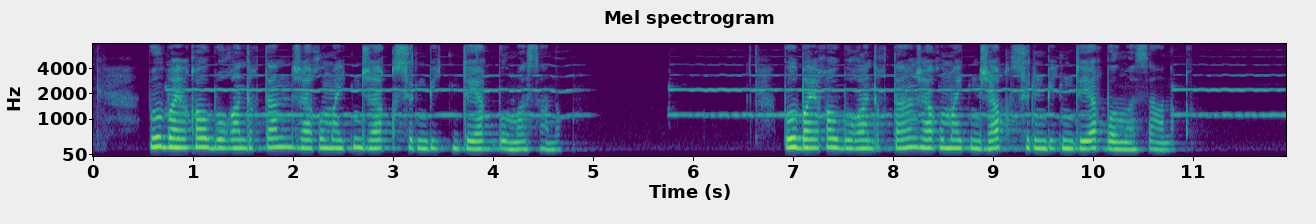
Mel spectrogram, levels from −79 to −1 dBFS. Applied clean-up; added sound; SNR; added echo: none; Wind instrument, woodwind instrument; 13 dB; none.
